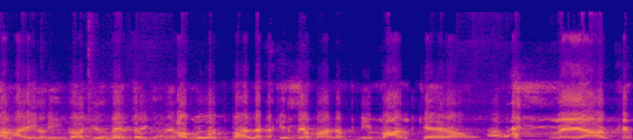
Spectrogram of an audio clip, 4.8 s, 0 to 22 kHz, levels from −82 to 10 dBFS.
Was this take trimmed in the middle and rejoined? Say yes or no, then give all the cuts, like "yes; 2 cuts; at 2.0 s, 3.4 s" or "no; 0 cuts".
no; 0 cuts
